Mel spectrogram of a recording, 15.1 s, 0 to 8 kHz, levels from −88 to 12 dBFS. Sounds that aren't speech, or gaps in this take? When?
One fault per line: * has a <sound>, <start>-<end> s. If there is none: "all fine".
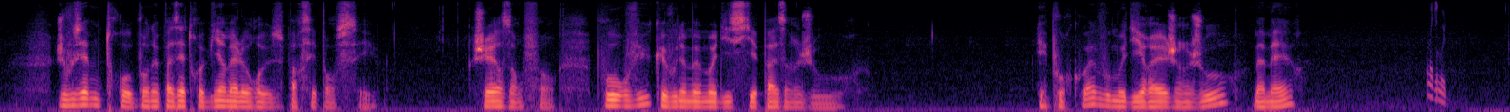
* has a chirp, 14.3-14.5 s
